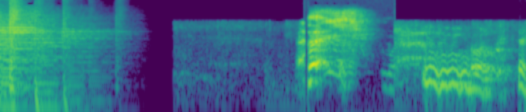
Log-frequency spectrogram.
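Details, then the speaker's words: A single abrupt, explosive sneeze after a pause in a music remix track, followed by more music; a plain sneeze. "No ewentualnie jak czuję, że kicham, to wyjmuję chusteczkę, przykładam i kicham do chusteczki, to jest tak różnie."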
